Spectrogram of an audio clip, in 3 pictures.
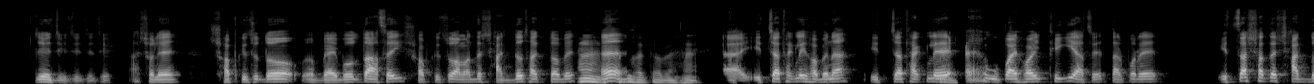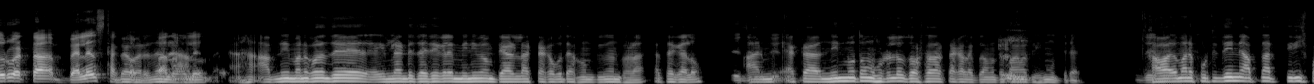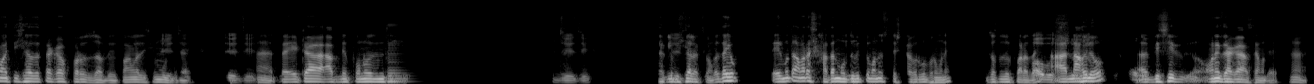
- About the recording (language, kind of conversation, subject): Bengali, unstructured, ভ্রমণে গিয়ে আপনি সবচেয়ে বেশি কী শিখেছেন?
- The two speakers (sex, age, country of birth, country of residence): male, 25-29, Bangladesh, Bangladesh; male, 60-64, Bangladesh, Bangladesh
- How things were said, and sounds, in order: tapping; other background noise; throat clearing; distorted speech; throat clearing; mechanical hum; unintelligible speech; static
